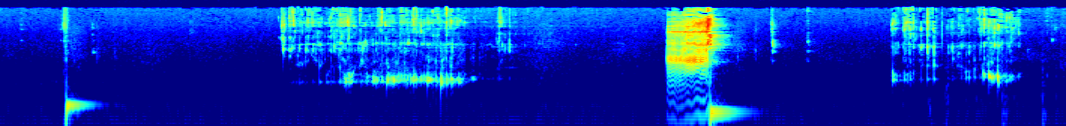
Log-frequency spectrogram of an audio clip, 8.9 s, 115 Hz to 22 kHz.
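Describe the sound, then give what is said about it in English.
Two rye whiskeys, Russell's Reserve Single Barrel Kentucky Straight Rye (104 proof) and Indiana-distilled Stellum Serpens Single Barrel Rye (116.28 proof), poured into glasses in two short gurgling streams, separated by sharp knocks of glass or bottle, with a louder bright clatter midway and no talking. “So let's get these poured and jump right in.”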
